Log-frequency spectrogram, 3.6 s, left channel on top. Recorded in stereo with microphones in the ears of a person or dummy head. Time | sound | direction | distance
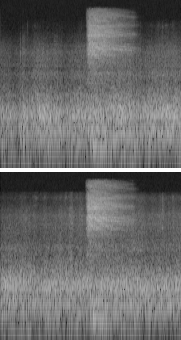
1.7 | laughter | 40° right (ahead or behind) | 0.6 m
